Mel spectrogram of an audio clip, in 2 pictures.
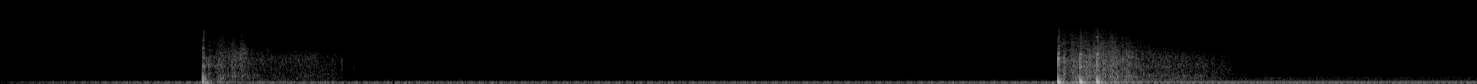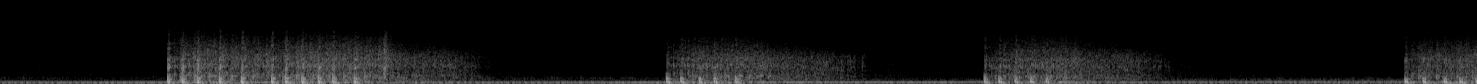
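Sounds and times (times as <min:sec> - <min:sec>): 
distant .50 caliber machine gun bursts: 0:10.6 - 0:12.4, 0:16.4 - 0:19.7, 0:21.4 - 0:23.7, 0:24.6 - 0:26.6, 0:28.8 - 0:29.5.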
